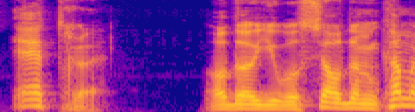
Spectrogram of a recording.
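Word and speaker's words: être: simply translated as is the way to pronounce etra is etra.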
